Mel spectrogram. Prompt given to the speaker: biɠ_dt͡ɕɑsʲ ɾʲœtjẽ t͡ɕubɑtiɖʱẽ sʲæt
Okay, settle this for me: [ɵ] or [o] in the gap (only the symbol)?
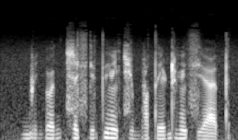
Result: ɵ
